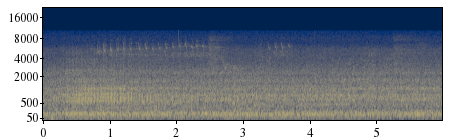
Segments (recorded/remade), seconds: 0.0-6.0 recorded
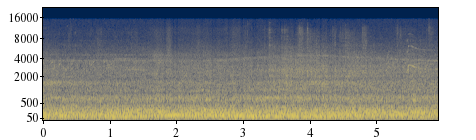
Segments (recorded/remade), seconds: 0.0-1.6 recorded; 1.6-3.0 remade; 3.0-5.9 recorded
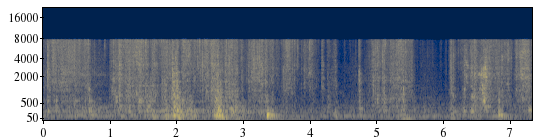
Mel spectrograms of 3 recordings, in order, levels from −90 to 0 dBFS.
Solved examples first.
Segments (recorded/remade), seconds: 0.0-0.4 recorded; 0.4-1.0 remade; 1.0-5.5 recorded; 5.5-6.3 remade; 6.3-7.3 recorded

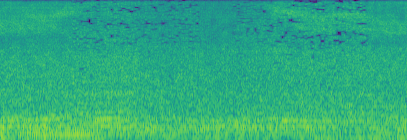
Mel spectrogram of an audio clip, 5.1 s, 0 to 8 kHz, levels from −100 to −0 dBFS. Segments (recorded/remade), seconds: 0.0-0.9 remade; 0.9-2.5 recorded; 2.5-2.9 remade; 2.9-4.6 recorded; 4.6-5.1 remade

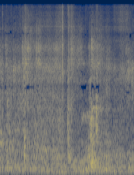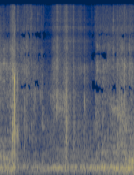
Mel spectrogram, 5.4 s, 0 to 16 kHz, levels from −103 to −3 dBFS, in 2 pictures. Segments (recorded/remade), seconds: 0.0-0.8 recorded; 0.8-1.6 remade; 1.6-2.0 recorded; 2.0-2.5 remade; 2.5-3.6 recorded; 3.6-4.5 remade; 4.5-5.4 recorded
